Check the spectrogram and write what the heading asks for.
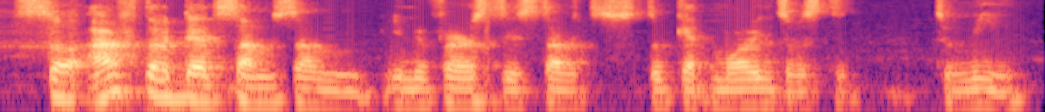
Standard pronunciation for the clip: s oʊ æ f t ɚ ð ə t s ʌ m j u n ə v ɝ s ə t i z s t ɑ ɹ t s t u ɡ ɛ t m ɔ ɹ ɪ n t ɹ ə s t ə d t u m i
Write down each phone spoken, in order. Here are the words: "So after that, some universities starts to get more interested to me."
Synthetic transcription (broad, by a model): s oʊ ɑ f t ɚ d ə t s ʌ m j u n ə v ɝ s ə t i s t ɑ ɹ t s t u ɡ ɛ t m ɔ ɹ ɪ n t ə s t t u m i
